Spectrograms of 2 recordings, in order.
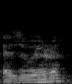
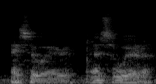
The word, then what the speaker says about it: Essaouira: like, and you're going to do the correct pronunciation, Essaouira. Essaouira, yeah.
